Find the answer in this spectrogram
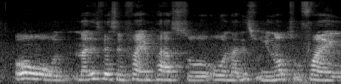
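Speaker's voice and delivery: ordinary delivery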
